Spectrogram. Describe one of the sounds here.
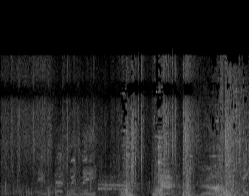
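Men grunt and shout while fighting.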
